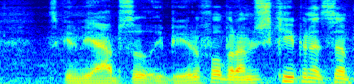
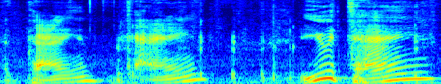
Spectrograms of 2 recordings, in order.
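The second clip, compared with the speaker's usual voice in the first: put-on rising New York Italian accent, climbing much higher and slower each time; mock a New York Italian accent, building up; hammed-up New York Italian accent asking Italian?; 10 semitones higher than usual. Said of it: "That's how they say it in New York, eh?".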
